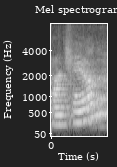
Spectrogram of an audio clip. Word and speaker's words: Marchan: Hi everyone, my name is Kat Marchan. For those of you wondering, I pronounce it based on how I say my last name in Spanish.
